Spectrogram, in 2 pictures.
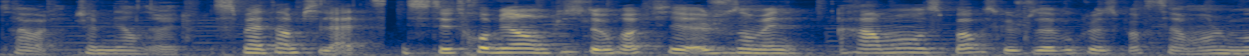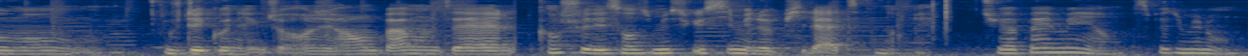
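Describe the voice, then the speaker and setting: A woman's voice: fairly low pitch, quick pace, faint music behind. A woman in her twenties, vlogging casually and chattily at home, with fillers, restarts and little laughs. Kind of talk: casual vlog chat. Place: home, then walking outdoors.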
